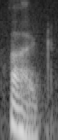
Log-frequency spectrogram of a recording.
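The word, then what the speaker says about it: heard: যে past form উচ্চারণ হার্ট, তো এটাকে কীভাবে উচ্চারণ করে? হিয়ার্ড। এটা হিয়ার্ড না, ইজ হার্ট।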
